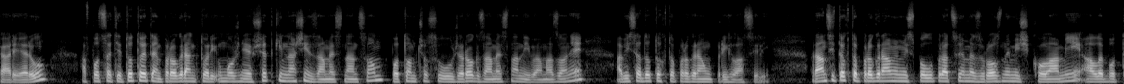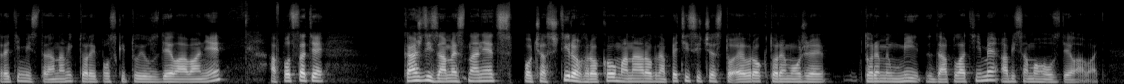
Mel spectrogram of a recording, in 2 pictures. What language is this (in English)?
Slovak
